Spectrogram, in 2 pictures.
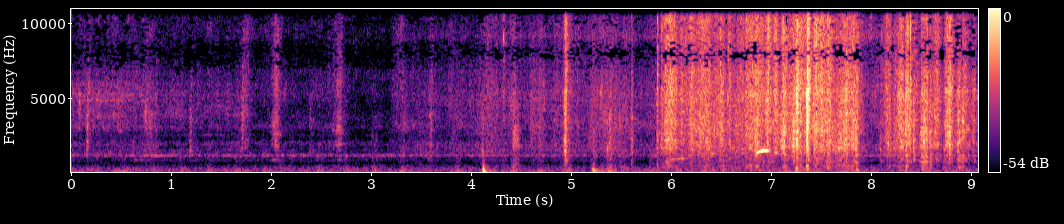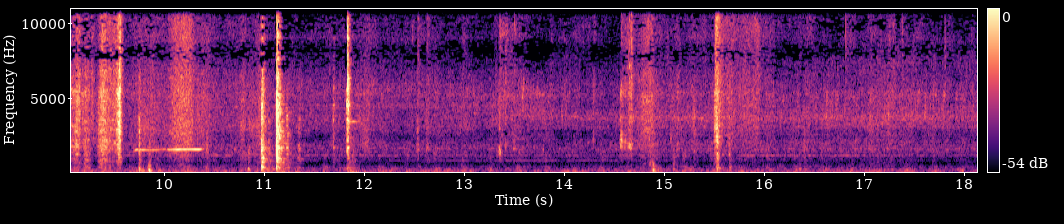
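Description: Ham frying in a skillet on a propane camp stove, over a low steady burner rumble, with a louder stretch of hiss lasting about three seconds partway through. Scattered clicks and knocks of the pan and of an egg being cracked into it, the sharpest a little past the middle.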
